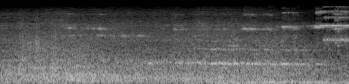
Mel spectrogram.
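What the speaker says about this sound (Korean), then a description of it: "덜컹거리며 길을 쫓는 세련되진 않지만 설레는 소리. 타인의 시선 따윈 관심 없다는 듯 기차는 간이역을 스쳐 지나갑니다." A train rattling past a small rural station, loud and close, with a steady rumbling clatter of wheels on track and faint high metallic squeals drifting over the noise.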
